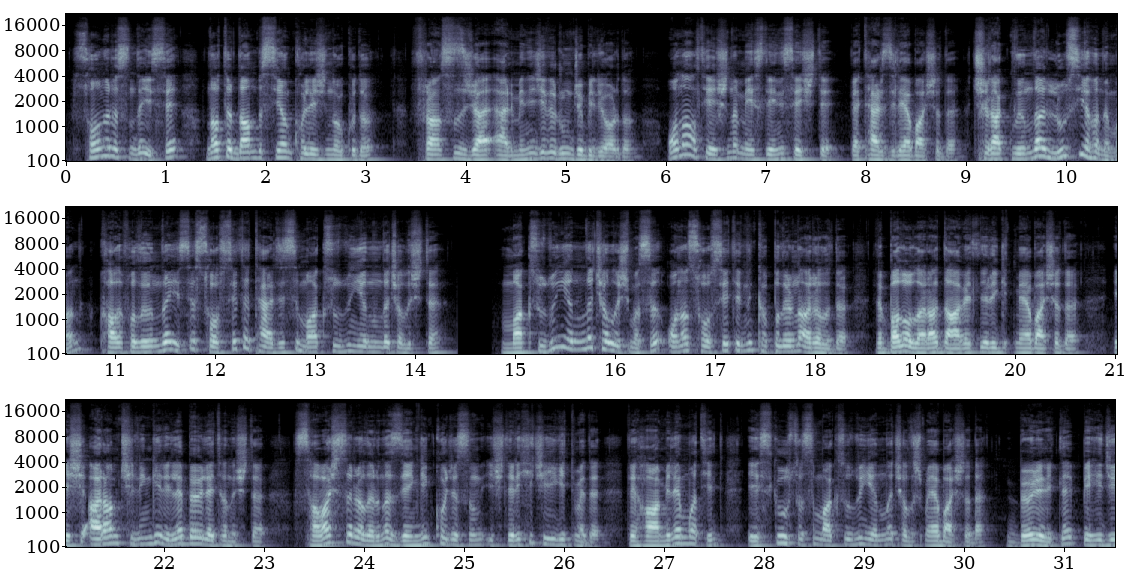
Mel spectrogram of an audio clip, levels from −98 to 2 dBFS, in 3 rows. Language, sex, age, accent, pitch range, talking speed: Turkish, male, 30-49, native, 125-155 Hz, 125 wpm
